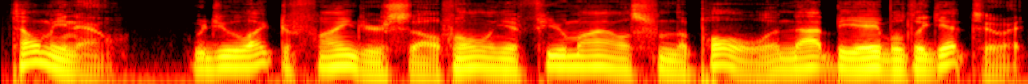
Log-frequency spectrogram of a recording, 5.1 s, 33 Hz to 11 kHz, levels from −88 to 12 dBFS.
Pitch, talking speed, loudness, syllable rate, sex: 100 Hz, 280 wpm, -17 LUFS, 5.9 syllables/s, male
